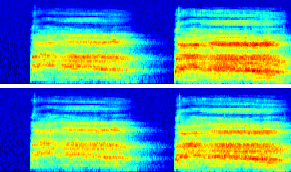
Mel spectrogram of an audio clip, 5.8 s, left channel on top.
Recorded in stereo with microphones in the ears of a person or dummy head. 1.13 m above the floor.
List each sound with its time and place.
0.6 s a scream: centre (ahead or behind), 4.5 m; by 2.6 s 5° left (ahead or behind), 5.5 m
3.5 s a scream: 85° left, 1.5 m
